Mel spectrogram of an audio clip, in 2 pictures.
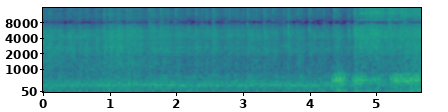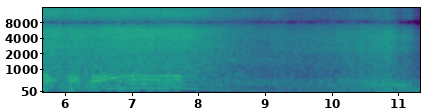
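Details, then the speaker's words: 2003 Stihl MS 290 Farm Boss chainsaw, 56.5cc two-stroke, rebuilt from a box of parts after cleaning the clutch and air housing. Buzzy idle climbs cleanly to a high screaming rev, then drops back smoothly to idle; it runs normally. "Hopefully it sputters. Sounds good to me."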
